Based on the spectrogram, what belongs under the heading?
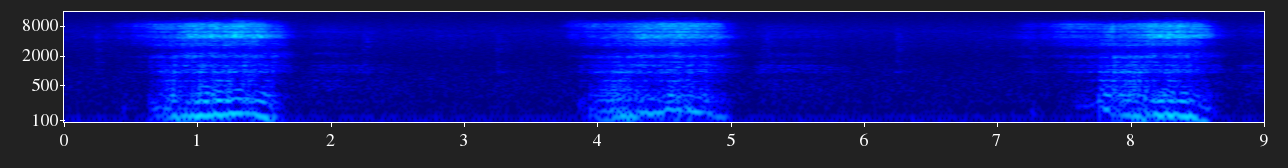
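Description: Three loud rasping snores on inhaling, roughly 3 seconds apart, with quiet breathing between them.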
